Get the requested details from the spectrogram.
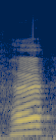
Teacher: जैसे ही परीक्षा में आपको पेपर में मिले कि है वर्ण से उच्चारण स्थानम किम, तो आप देखो है को बोलो, है, आपको खुद फील हो जाएगा कि हाँ है को बोलने से मुझे कंठ में वाइब्रेशन हो रहा है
